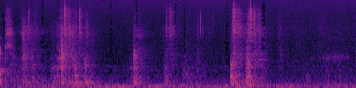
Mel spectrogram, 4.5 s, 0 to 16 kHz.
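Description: A perforated loudspeaker grille being set back onto the cabinet of a NEXO P12 speaker, making a handful of short knocks and clicks as it seats. The loudest comes about three seconds in.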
